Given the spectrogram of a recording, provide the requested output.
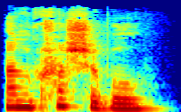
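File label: "uncrushable", British English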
